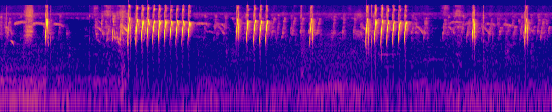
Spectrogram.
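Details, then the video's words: Bar-winged Prinia (ciblek) singing loudly in the 'nembak belalang emas' style. An opening rattle of about ten piercing high notes, then bursts of four to six and isolated sharp chips. "BURUNG CIBLEK GACOR NEMBAK BELALANG EMAS"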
